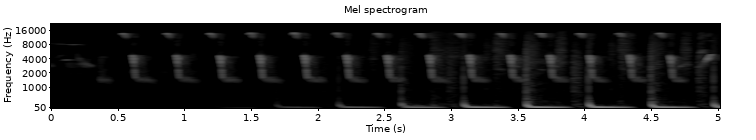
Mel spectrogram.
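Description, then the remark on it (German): A male nightingale sings a fast run of repeated bright chirping notes, evenly spaced, growing louder and fuller as the phrase goes on, with no voices present. “Ab Mitte April singen die Nachtigallmännchen vor allem nachts und manchmal sogar rund um die Uhr, um Weibchen anzulocken.”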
